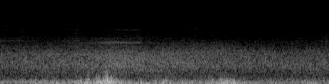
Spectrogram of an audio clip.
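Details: Low droning engine noise, like a passing aircraft, with a steady rumble that swells around the first second; no animal calls stand out.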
